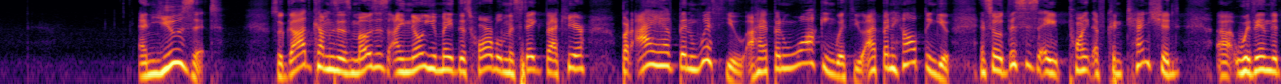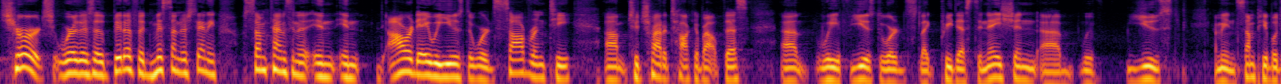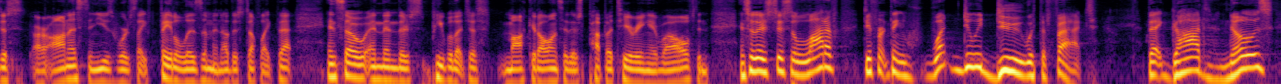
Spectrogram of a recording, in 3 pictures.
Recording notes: at Living Water Fellowship Denver's Sunday morning service on May 22nd 2022.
